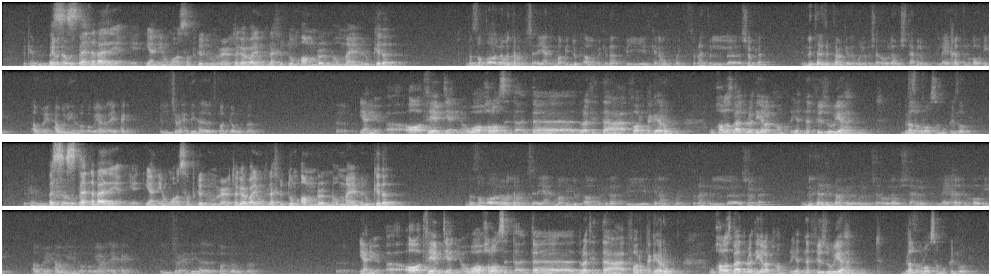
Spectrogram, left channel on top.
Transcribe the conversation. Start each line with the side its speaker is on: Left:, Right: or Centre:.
Left: فكان
Right: بس
Left: جامد قوي
Right: استنى
Left: بس انا مش فاكر
Right: بقى يعني يعني هم اصلا فكرتهم انهم بيعملوا تجارب عليهم وفي الاخر ادوهم امر ان هم يعملوا كده
Left: بالظبط اه لو انت ما مش يعني هما بيدوك امر كده بيتكلموا في ميكروفونات الشركه ان انت لازم
Right: امم
Left: تعمل كده واللي مش ولو مش هتعمله اللي هيخالف القوانين او هيحاول يهرب او يعمل اي حاجه الشريحه دي هتفجره فاهم ف-
Right: يعني اه فهمت يعني هو خلاص انت انت دلوقتي انت فار تجارب وخلاص بقى دلوقتي جالك امر يا تنفذه يا هتموت
Left: بالظبط
Right: ده الخلاصة ممكن
Left: بالظبط
Right: نقول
